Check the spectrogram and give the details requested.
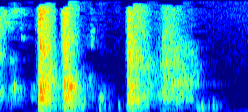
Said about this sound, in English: Doors open.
